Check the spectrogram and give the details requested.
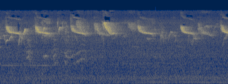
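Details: Caged Japanese white-eye, one month in a cage, singing a run of high, thin twittering phrases, each a quick falling or looping squeak, strung in bursts roughly every half second over a faint low hum.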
